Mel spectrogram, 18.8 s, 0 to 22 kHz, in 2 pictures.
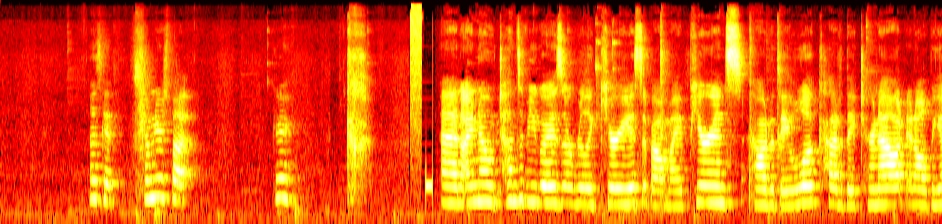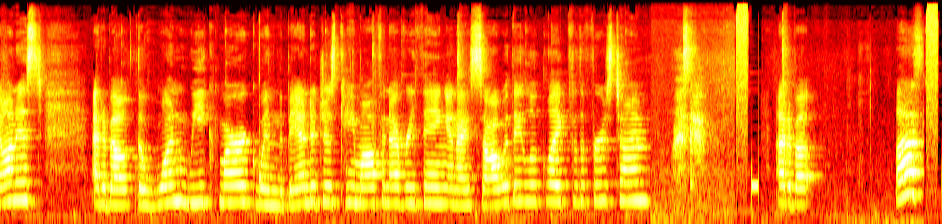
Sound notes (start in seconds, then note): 3.5 scoffing; 4.1 beep; 16.8 beep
